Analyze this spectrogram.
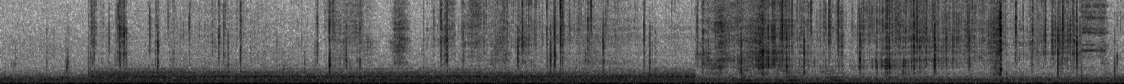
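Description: A plastic spork scrapes and clicks against the inside of an insulated stainless steel food jar, squishing through soft, nearly overcooked pasta. A steady low hum starts about half a second in and stops at about three and a half seconds.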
